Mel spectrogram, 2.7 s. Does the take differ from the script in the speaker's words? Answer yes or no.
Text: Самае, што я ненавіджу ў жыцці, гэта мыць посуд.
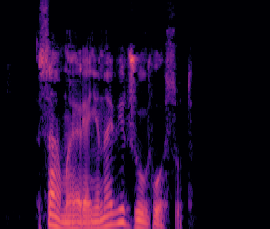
yes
